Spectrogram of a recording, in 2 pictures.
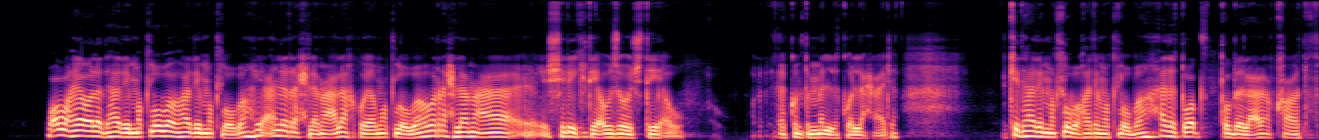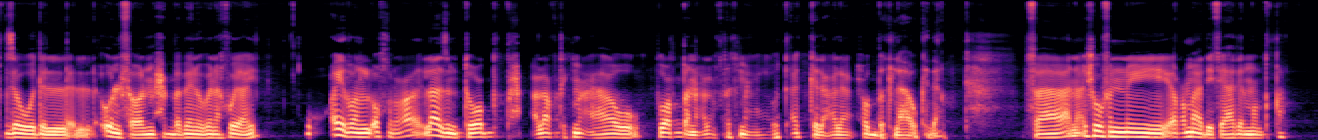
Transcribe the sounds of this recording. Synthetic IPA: wɑlˤːɑːhjawalad̪haːðimɑt̪ˤluːbɑwhaːðimɑt̪ˤluːbɑja̰ʕnirːɪħlamaʕalʔaxwɪjamɑt̪ˤluːbɑwɪrːɪħlamaʕa̰ʃaɾiːkt̪iʔawzoːd͡ʒt̪iʔa̰w | ʔɪðakʊnt̪mːalːɪkwalːaħa̰ːd͡ʒa | ʔakiːd̪haːðimɑt̪ˤluːbɑwhaːðimɑt̪ˤluːbɑhaːðit̪wɑd̪ˤːt̪ˤːɨd̪ˤɪlʕalɑːqʰɑːt̪wɪt̪zawːɪd̪ɪl̰ʔʊlfawɪlmaħabːabeːnuwbeːnʔaxwjaːji | wʔɑjðˤɑnɪlʔʊxɾˤɑlaːzɪmt̪wɑd̪̥ˤːt̪ʕa̰lɑːqt̪akmaʕhawt̪wɑt̪ˤːɨnʕalɑːqt̪akmaʕhawt̪ʔakːɪd̪ʕa̰la̰ħʊbːɪklaha̰wkɪða̰ | faʔa̰na̰ʔa̰ʃuːfʔɪnːiɾˤɑmaːd̪ifihaːðilmɪnt̪ˤɨ̥qɑ

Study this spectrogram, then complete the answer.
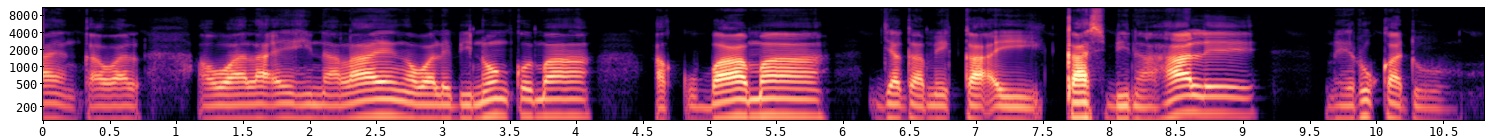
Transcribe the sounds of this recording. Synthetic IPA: ɛŋkawal | awalaeɦinalaɛŋawalebinɔŋkomaː | kubama | d͡ʒaɡamekaʔikasbinaɦale | meɾukadu

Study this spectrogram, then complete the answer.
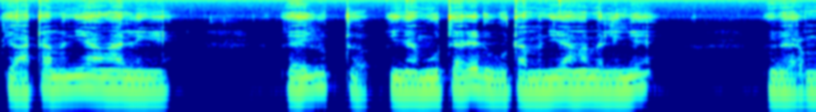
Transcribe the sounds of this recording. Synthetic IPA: kiɣatamaniaŋaliŋe | kejutːokiɲamutaɾedubutamaniaŋamaliŋe | mibeɾ

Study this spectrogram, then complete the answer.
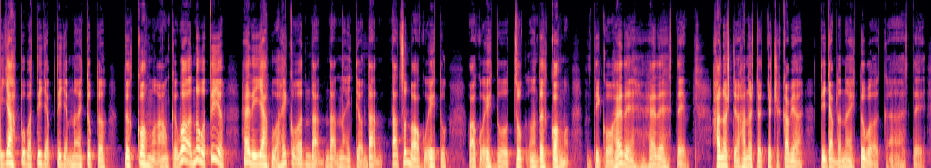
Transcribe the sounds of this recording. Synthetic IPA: jahpɨbat̪idʲap̚t̪idʲapnɨht̪ub̚t̪ɨ | d̪̥ɨhkohmə̰a̰ŋkḛwaʔnubɨt̪iʔja | hed̪ijahpɨbaɦiʔkoed̪nd̪a̰nd̪a̰ʔnət̪ʲo̰nd̪and̪aʔt͡sunbawaʔkṵʔiht̪u | wa̰ʔkṵʔiht̪ut͡sukɨnd̪ɨhkohmɨ̰ | t̪ikoɦed̪eɦed̪eest̪e | hanut͡ʃt̪ɦanut͡ʃt̪ot̪ʲot͡ʃɨkabja | t̪idʲap̚d̪ɨnejht̪ubə̰a̰est̪ḛ

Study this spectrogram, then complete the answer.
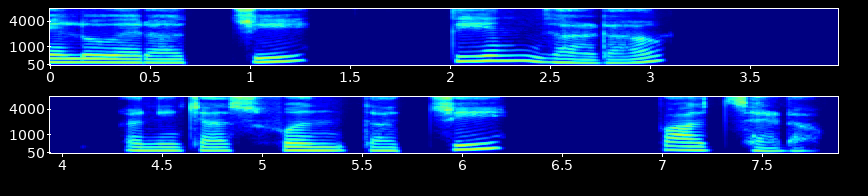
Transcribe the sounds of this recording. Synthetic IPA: ɛloʋeɾa | t͡ɕi | t̪iːnd͡zʱaɽa | nit͡ɕasfənt̪at͡ɕi | pat͡sd͡zʱaɽa

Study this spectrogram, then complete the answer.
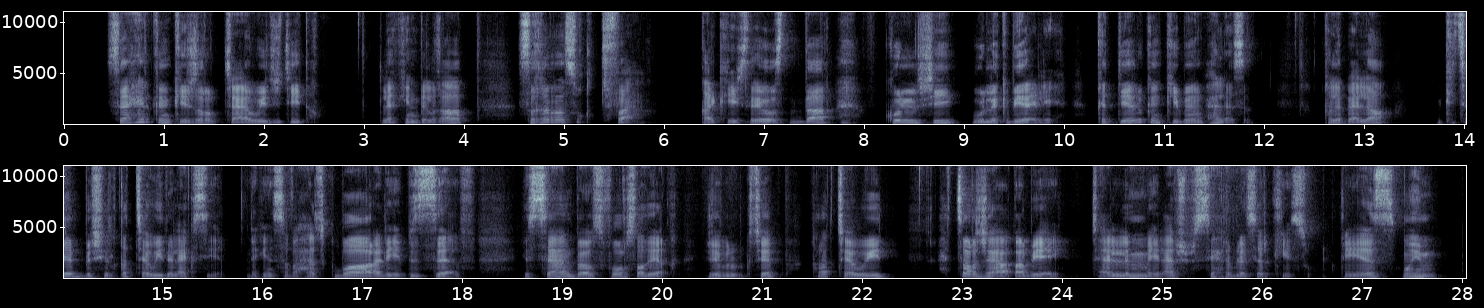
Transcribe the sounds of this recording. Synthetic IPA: sæħəɾkænkæjʒɾˤəb̚t̪ʰːaʕawid̪ʒd̪id̪a | lækənbəlɣɑlɑt̪̚ˤsˤəɣərˤːɑsuqt̪ːfa̰ħa | qɑlkæjəʃt̪ɾiwɑst̪əd̪ɑɾˤ | kʊlːʃiwəlːækbiɾʕlḭh | qit̪̚d̪jælukænkibænəbħalʔæ̰sə̰b̚ | qɑləbʕlæ | lkət̪æbːæʃjəlqɑt̪ːaʕwid̪alʕaksə̰jːa̰ | læ̰kənsˤːɑfɑħat̪kbɑɾˤʕlihbəzːæf | jəst̪aʕənbʕosˤfuɾˤsˤɑd̪iq | ʒæblulkt̪æb̚ | qɾˤɑt̪ːaʕwid̪̚ | ħḁt̪ːaɾˤʒaʕt̪ˤɑbiʕḭ | t̪ʕalːəmːæjəlʕabʃbə̥sːəħɾblæt̪əɾˤkʰḭswlqəjæsmʊhəmː

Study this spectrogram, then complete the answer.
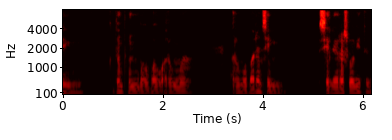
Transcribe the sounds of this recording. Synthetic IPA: ɛŋ | kət̪ɔmpuŋbaubawa̰ɾoŋmaː | ɾoŋmabadansɛŋ | seleɾasbaɡit̪u

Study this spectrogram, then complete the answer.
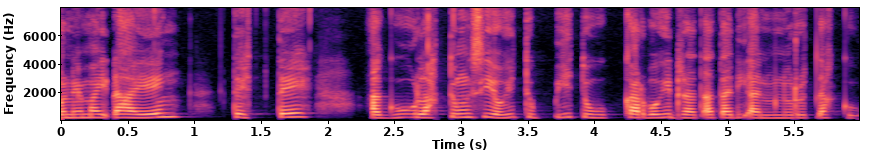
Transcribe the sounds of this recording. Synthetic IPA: ɔnɛmaidaɛŋ | t̪ɛht̪ɛ | aɡulaht̪uŋsiɔɦit̪up̚hit̪ukarbɔɦidɾat̪at̪adiʔanmɛnuɾut̪̚aku

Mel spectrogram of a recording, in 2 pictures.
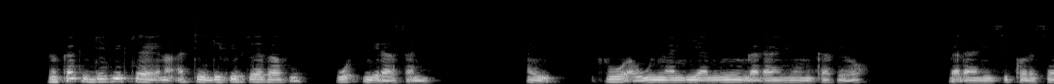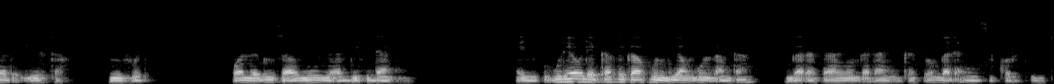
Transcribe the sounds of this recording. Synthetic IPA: nɔkafidefiɾtɛɛnɔ̰ʔa̰tːɛdefiɾtɛɾkafu | woɗimiɾasa̰nːɛ | ʔaj | fua̰wuniandijamːiŋɡaɗaɲɛnkafɛɔ | ŋɡa̰ɗanɛsikːɔɾsɛdɛ̰ʔiɾta | mifoti̥ | walːaɗusamuuadefidanan | ajikɔ̰ɓuɾhawdɛkafɛkafundijanɡulɗa̰mtan | ŋɡa̰ɗatajɛŋɡa̰ɗanɛ̰kafɛɔ̰ŋɡaɗa̰nɛnsikːɔɾtitɛ̥

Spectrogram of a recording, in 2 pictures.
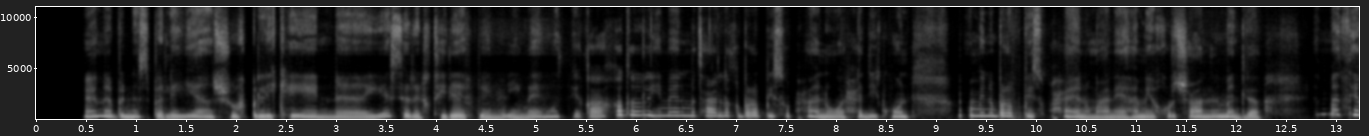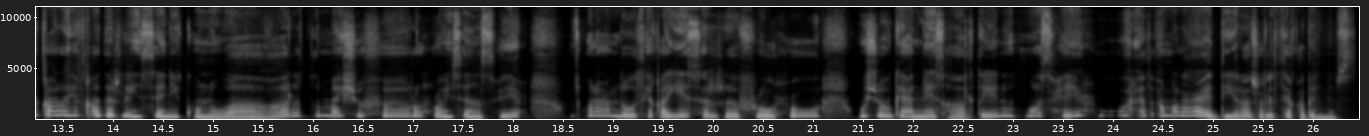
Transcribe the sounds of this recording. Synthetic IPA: ʔænæbɪnːɪsbælɪjːænʃuːfb̥ɪlːikʰæːnjæsəɾəxt̪ʰəlæːfbiːnɪlʔiːmænwəθːiːqɑxɑt̪ˤəɾˤɪlʔiːmæːnmʊt̪ʕalːɑqbɾˤɑbːisʊbħaːnuwəlħad̪ːjkʰuːnmʊʔmənbɾˤɑbːisʊ̥bħaːnumaʕnæɦæmæjxʊɾʒʕanɪlmɪlːa | ʔæmːæθiːqɑɾˤɑhiqɑd̪əɾəlʔənsænjkʰunhʊwæɣɑːlət̪ˤmːæjʃuːfɾˤuːħuʔənsæːnsˤħiːħwt̪kuːnʕand̪uθiːqɑjæsəɾfiɾuːħuwʃuːfɡaʕnːɛːsɣɑlt̪ˤiːnwhʊwːæsˤħiːħwhæd̪æʔamɾˤʕaːd̪ijɾˤɑʒəʕlɪθːiqɑbənːæfs

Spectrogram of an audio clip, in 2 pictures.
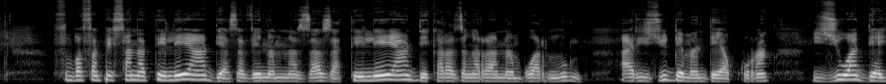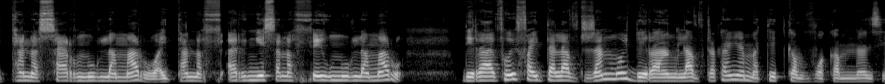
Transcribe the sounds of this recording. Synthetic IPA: fumbəfampesanət̪elead̪eazavenaminazazat̪elead̪ekaɾazaŋəɾanambuaɾinulun | aɾiziud̪emand̪eakuɾa | iziwad̪eait̪anəsaɾunulunamaɾuait̪anəfaɾiŋesanəfeunulunamaɾwə | d̪eɾaafawefait̪alaviʈ͡ʂəzanimod̪eɾaaŋilaviʈ͡ʂəkaɲamat̪et̪i̥kʲamivuakaminanzi̥

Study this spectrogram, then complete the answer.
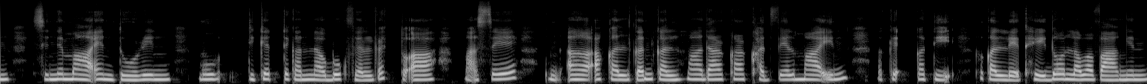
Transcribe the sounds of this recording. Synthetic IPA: n | sinɛmaʔɛntuɾin | mu | t̪ikɛtːɛkɐnlɐwbuk̚v̥ɛlvɛk̚t̪ɔ̰ʔama̰ʔsɛ | ɐkɐlkɐnkɐlm̥aːdarkarkʰɐt̪̚v̥ɛlm̥ainkɐtiʔ | kakɐlːɛt̪ʰejdɔnlɐwavaːŋin

